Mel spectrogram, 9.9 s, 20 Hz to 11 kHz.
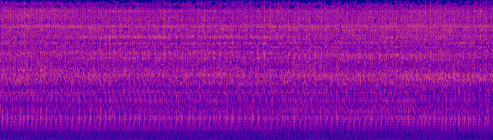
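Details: Stihl MS170 chainsaw under cutting load after a new fuel line and the original Zama carburetor replaced a non-adjustable Chinese one: high-pitched two-stroke scream holding even revs through the cut, no stumbling or surging. The no-start fault is fixed.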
